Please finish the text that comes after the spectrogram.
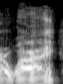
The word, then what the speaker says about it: Loury: My name is Loury, spelled Loury, but pronounced as if it were Lowery.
